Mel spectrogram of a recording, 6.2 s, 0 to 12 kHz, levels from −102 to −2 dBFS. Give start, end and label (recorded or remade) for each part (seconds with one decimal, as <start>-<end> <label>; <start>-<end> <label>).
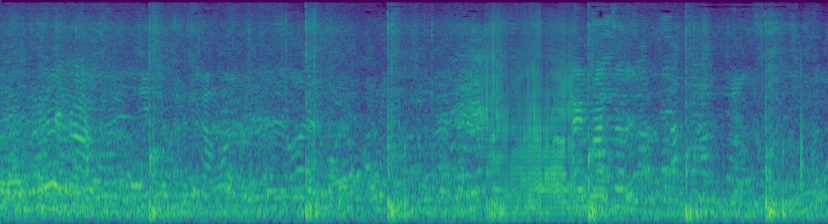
0.0-3.6 recorded; 3.6-4.3 remade; 4.3-6.2 recorded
